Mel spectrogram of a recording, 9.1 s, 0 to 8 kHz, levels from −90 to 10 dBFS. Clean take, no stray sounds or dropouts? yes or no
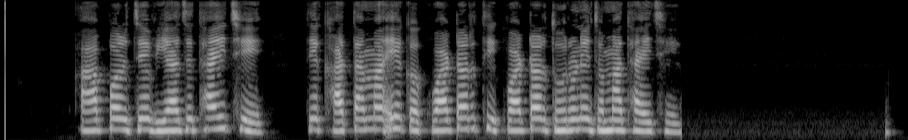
yes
